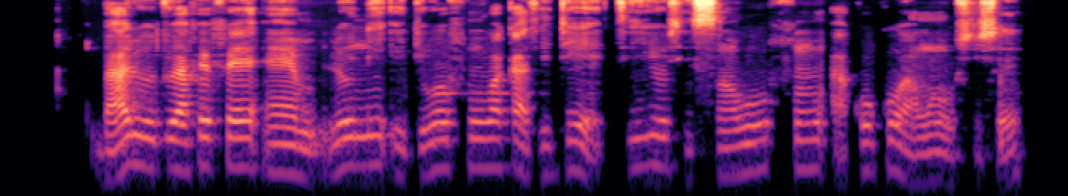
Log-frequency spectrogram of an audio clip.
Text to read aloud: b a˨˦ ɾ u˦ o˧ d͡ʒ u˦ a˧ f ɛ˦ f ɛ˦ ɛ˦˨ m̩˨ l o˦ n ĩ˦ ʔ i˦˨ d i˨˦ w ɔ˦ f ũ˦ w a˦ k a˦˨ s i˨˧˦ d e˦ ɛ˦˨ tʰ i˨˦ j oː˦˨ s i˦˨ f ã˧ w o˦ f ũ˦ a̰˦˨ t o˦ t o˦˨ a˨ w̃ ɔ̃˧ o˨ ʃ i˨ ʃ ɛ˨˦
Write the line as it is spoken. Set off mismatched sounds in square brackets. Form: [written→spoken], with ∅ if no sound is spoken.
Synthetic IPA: b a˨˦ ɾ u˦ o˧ d͡ʒ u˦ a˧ f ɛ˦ f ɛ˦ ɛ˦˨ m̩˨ l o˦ n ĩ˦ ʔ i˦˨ d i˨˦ w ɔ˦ f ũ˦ w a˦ k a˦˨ [s→t] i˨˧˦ d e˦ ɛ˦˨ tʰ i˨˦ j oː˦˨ s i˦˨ [f→s] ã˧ w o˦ f ũ˦ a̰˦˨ [t→k] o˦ [t→k] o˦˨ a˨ w̃ ɔ̃˧ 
